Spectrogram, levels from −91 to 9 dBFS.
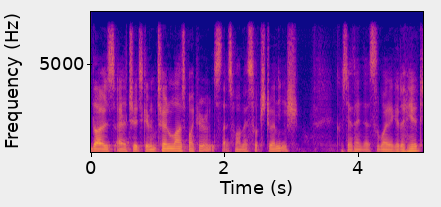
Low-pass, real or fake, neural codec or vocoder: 7.2 kHz; fake; codec, 16 kHz, 1 kbps, FunCodec, trained on Chinese and English, 50 frames a second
